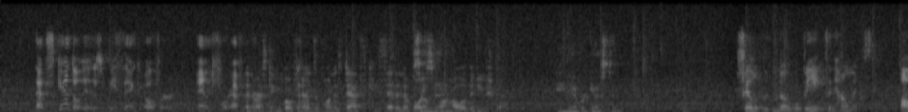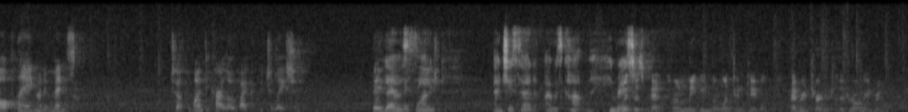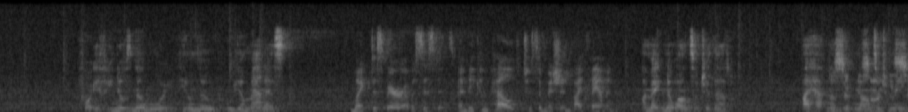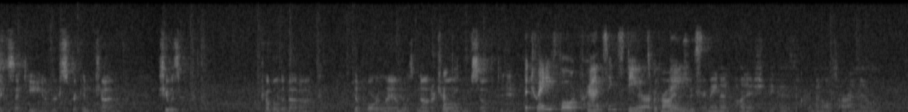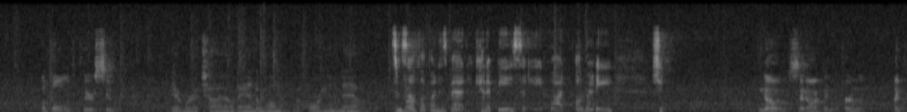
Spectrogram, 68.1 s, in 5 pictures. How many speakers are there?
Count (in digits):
8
